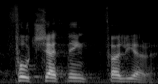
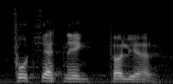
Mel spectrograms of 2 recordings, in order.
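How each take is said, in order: First: Slow, weighty Fortsättning följer with the stress on Fortsättning; slow proclamation. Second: Fortsättning följer repeated slowly and softer, falling at the end. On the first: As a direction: spell out Fortsättning följer slowly, each syllable weighted. (långsamt och tungt: Fortsättning följer) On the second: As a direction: let Fortsättning följer sink in quietly. (tyst och långsamt: Fortsättning följer) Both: Shown as a demonstration. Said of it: "jag har ett ord till dig".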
